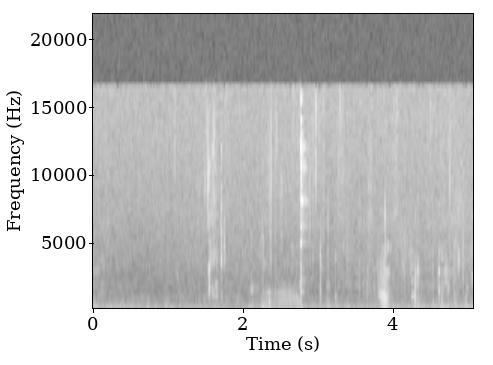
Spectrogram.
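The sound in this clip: Biting and chewing a soft, fluffy Gugelhupf bundt cake: a few faint, crisp bites and quiet mouth sounds over low background noise, with one sharper click partway through.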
